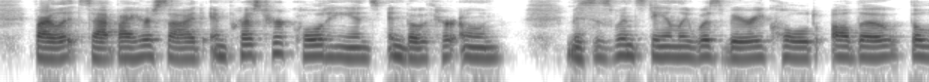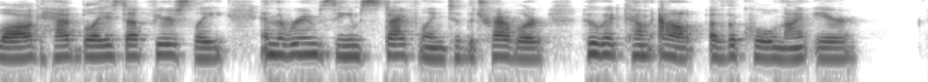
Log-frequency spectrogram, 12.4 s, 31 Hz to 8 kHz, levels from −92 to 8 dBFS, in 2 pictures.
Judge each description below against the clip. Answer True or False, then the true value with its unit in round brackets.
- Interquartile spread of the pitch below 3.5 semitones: True (2.5 semitones)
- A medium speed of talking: False (210 wpm)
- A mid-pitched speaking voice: True (175 Hz)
